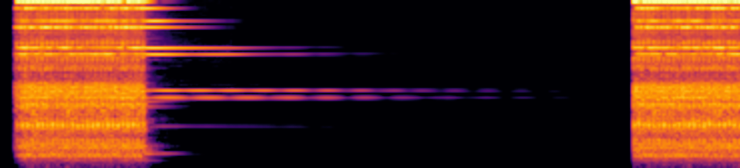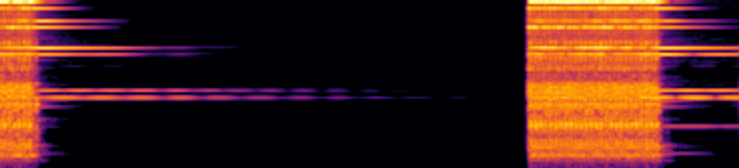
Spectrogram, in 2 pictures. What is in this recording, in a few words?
alert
